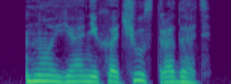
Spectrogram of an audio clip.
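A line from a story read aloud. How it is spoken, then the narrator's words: Hoarse objection. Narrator (Russian): хрипло возражает Генри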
